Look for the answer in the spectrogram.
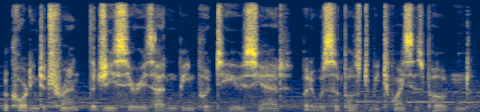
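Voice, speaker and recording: A man with a low voice reads a dramatic audiobook from a script, his intonation staying very flat the whole way. He goes a little fast, and music is clearly audible behind him.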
